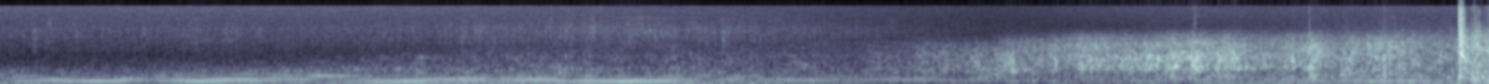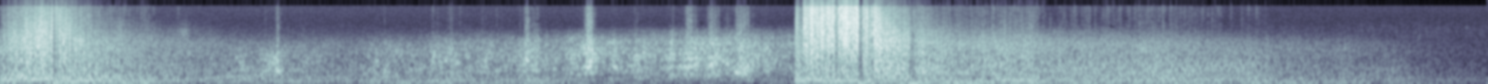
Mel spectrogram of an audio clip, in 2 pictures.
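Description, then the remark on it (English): A droning aircraft engine hums steadily, then two heavy bombs dropped from the airplane explode a few seconds apart, each a loud booming burst followed by a rumbling roar, sounds heard all over the Nuba Mountains. No voices are heard. “But they can still recognize the sound of an airplane that they've never even ridden, but they know that it bombs them.”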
